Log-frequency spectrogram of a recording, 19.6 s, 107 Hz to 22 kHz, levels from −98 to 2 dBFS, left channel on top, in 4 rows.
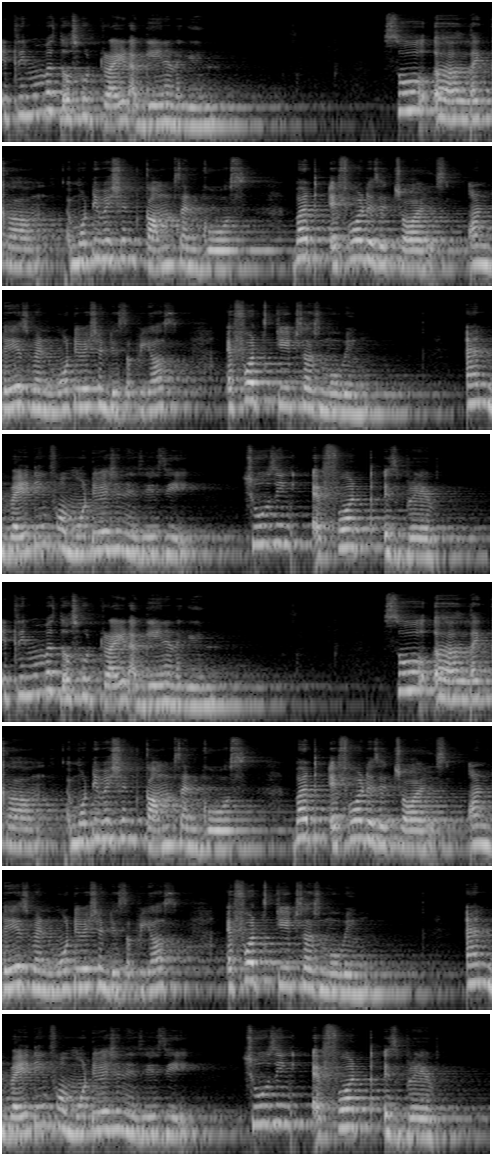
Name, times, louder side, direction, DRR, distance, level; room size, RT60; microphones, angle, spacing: voice 1, 0.0-2.4 3.8-11.6 12.0-13.6 14.4-16.8 17.1-19.1, equal, ahead, 0.4 m, -31 dB
23.5 x 8.6 x 5.6 m
head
